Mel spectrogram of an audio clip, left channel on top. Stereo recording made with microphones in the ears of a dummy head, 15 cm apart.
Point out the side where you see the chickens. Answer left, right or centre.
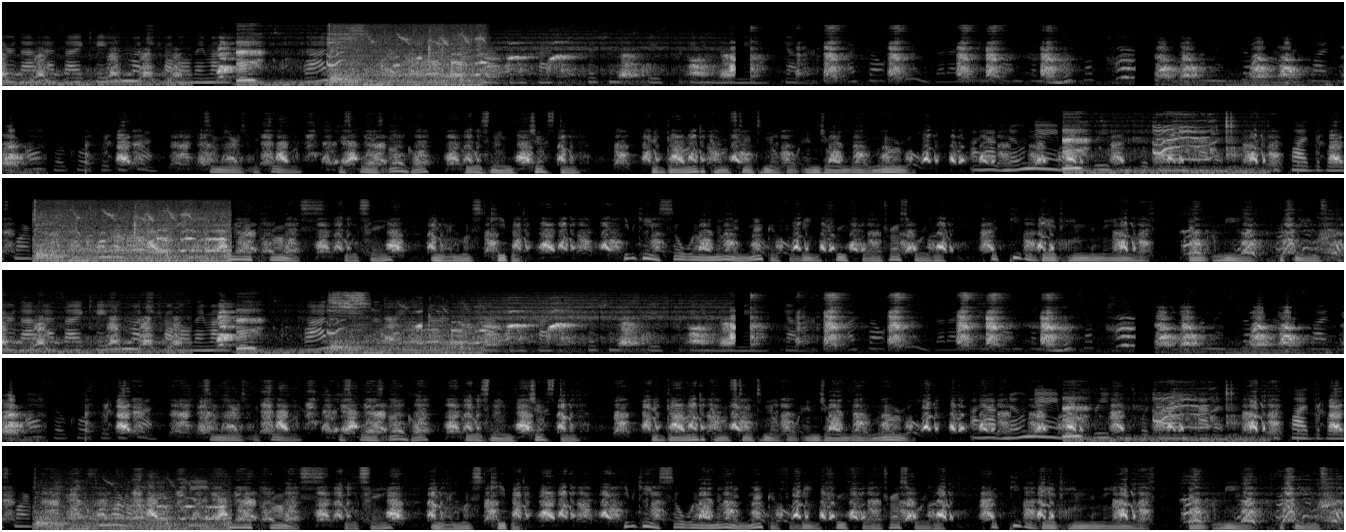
left.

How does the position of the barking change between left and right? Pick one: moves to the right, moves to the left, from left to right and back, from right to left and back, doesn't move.
doesn't move.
